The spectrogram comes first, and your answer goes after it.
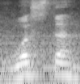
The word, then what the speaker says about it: Worcester: main or excuse me worcester massachusetts and you have to say it like that okay after going to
